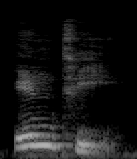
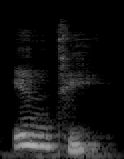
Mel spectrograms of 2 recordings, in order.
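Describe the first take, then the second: First: The pitch jumps up sharply at the end. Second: The pitch jumps up sharply at the end.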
